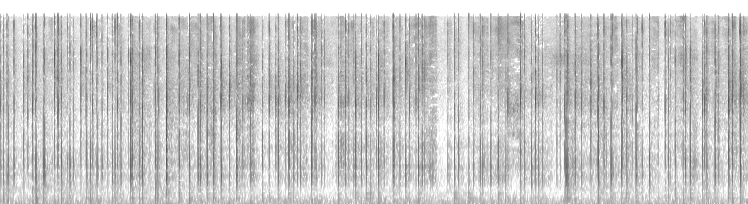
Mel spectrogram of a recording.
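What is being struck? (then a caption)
Small cardboard box. Long acrylic nails tap quickly on a small, closed beige cardboard gift box standing on its edge. The result is a steady stream of short, dry clicks with almost no ring, a hollow mid-range tone, and bright edges.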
